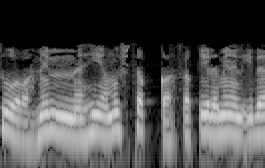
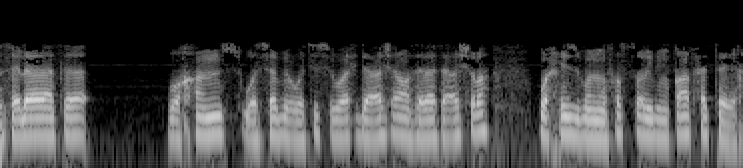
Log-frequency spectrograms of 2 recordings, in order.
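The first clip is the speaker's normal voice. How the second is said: ordinary talk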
